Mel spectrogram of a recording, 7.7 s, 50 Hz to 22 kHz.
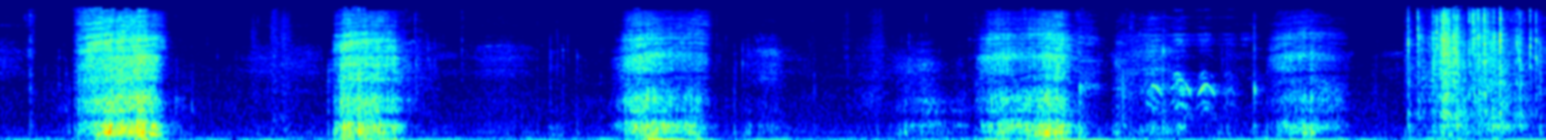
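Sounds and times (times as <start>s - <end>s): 
slurping and chewing of instant udon noodles: 0.0s - 5.6s.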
